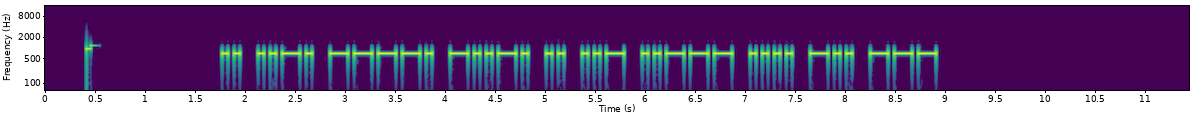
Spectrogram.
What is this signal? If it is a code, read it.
Morse code, heard as a keyed tone, about 20 wpm, 700 Hz. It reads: IF9/IU2HDO
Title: Difficult Call Signs 20wpm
